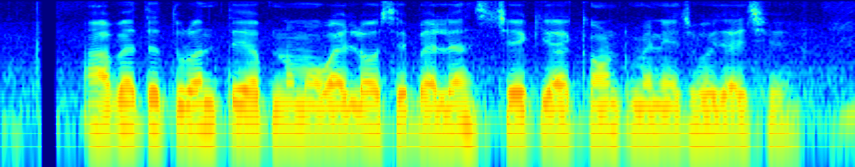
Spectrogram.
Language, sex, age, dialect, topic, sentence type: Maithili, male, 56-60, Angika, banking, statement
